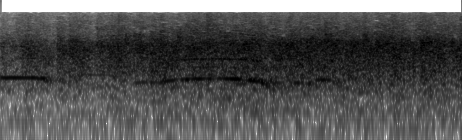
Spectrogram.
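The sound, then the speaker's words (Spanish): A small audience in the basement of the Café Tortoni claps steadily, a dense patter of hands that stays fairly loud and even throughout, with a faint whistle-like tone drifting in the background. “Y que son todos esos que aplauden, naturalmente.”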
